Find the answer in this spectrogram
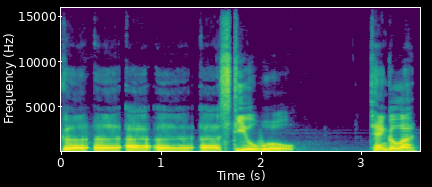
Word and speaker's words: Tangela: Tangela? Tangela? I didn't have confidence in pronouncing it. Yeah, Tangela.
